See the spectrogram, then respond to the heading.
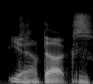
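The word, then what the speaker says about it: Dux: the de duk's aldri which is spelled duux Ducks just duck it is ducks aldri his name is ducks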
